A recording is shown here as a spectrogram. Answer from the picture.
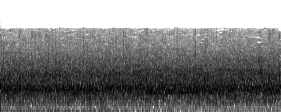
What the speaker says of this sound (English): the crowd again has gone mad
